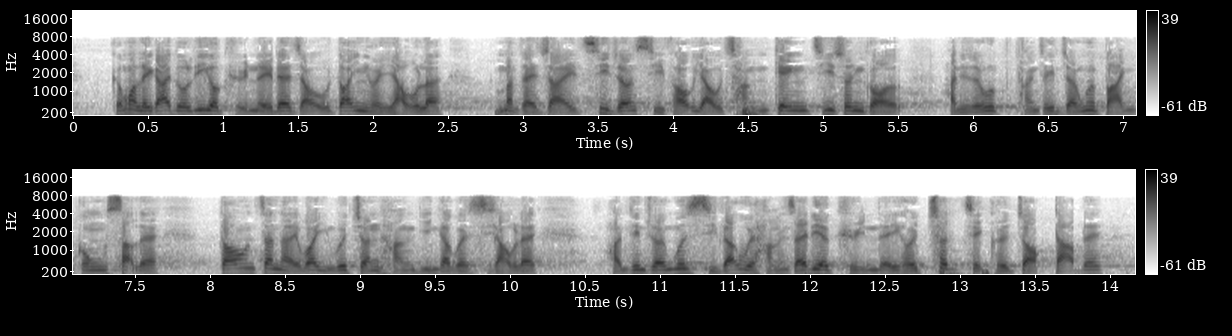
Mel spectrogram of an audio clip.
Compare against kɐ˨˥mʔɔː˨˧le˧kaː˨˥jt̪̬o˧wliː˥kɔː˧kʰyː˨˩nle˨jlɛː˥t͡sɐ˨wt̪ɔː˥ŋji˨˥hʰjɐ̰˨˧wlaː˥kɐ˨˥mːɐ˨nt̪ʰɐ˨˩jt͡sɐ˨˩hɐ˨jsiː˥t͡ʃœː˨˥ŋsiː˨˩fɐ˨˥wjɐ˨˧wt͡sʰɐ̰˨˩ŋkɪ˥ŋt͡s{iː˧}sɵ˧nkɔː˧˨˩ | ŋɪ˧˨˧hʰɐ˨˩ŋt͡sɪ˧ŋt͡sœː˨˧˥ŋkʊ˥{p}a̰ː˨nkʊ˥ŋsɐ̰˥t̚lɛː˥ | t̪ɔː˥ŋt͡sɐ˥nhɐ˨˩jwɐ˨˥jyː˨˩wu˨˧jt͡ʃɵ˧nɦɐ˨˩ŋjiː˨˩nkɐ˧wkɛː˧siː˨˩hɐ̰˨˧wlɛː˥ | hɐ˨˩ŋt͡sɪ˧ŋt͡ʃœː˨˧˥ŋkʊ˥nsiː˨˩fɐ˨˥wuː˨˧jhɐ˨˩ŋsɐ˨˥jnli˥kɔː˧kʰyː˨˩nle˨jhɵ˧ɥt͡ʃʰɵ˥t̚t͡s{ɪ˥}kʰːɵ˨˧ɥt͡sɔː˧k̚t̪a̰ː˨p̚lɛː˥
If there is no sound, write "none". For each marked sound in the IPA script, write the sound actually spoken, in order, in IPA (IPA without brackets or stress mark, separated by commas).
iː˥, p, ɪ˨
